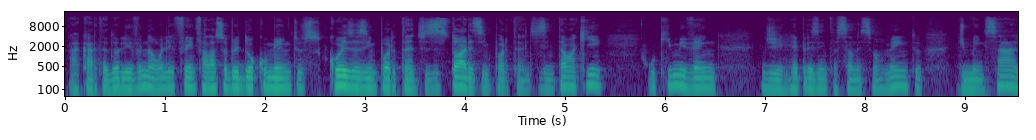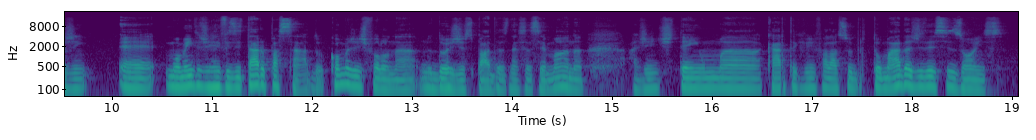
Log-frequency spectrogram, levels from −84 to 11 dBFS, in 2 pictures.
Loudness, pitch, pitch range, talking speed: -34 LUFS, 110 Hz, 100-115 Hz, 175 wpm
